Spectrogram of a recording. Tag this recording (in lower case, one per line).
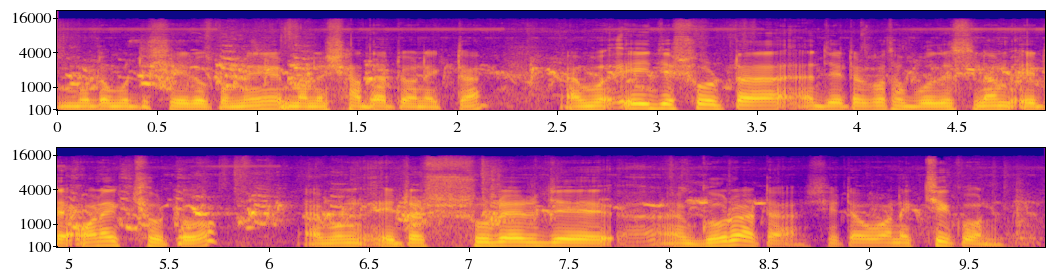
francolin calling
